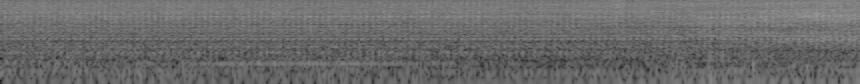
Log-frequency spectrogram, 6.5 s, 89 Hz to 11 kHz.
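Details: Nevadent water jet flosser (Lidl) on jet setting, emptying a full 130 ml tank in about 50-odd seconds: fast, steady pulsing buzz, about three to four pulses a second, even throughout; pump running normally.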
